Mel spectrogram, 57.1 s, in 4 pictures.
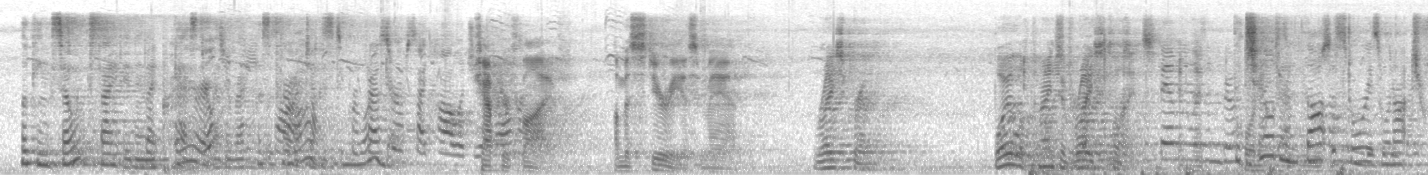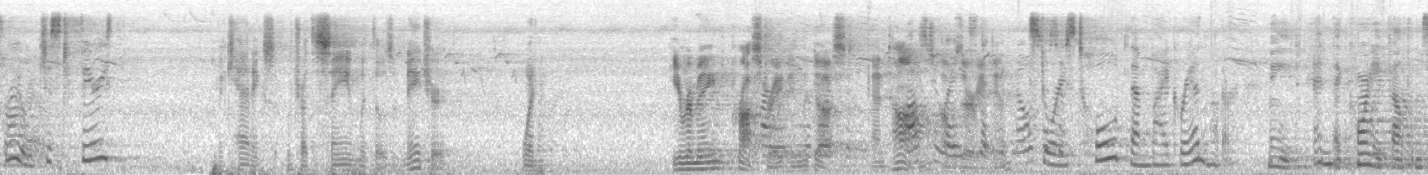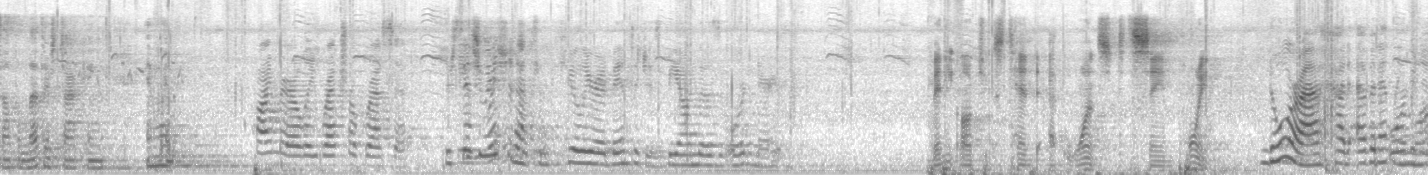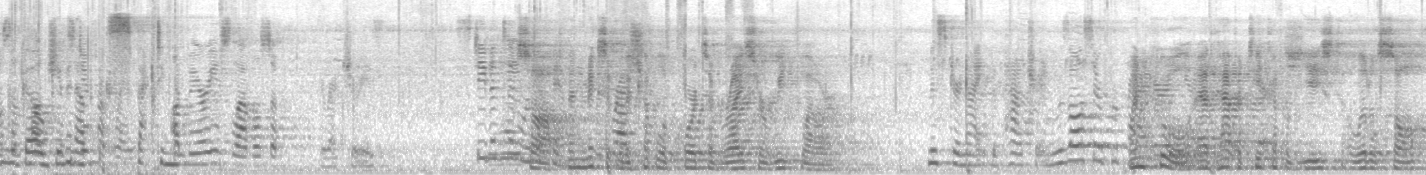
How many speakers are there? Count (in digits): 7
